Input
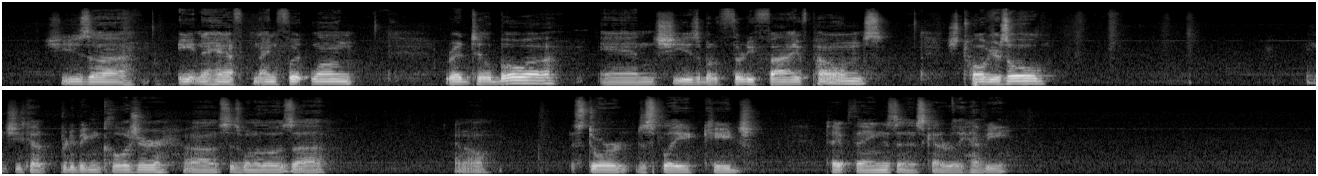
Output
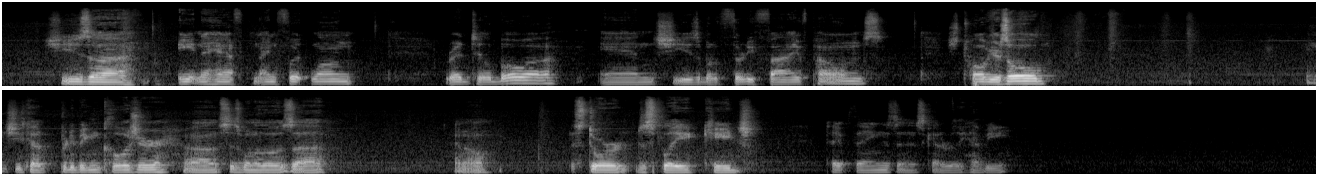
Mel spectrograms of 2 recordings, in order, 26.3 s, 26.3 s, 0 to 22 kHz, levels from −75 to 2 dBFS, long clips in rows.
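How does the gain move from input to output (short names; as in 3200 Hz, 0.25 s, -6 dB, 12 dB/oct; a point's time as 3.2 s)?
1.26 s +1 dB
2.34 s -8 dB
9.59 s -8 dB
10 s 0 dB
20.61 s 0 dB
21.51 s -11.5 dB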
